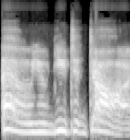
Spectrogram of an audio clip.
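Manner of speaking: put-on intensified, deliberate English accent. Retelling what Verdict said during chess: imitating Verdict's intense English accent. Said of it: "His accent becomes more intense".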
